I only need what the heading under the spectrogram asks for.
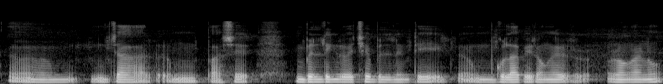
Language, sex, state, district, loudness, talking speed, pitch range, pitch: Bengali, male, Tripura, West Tripura, -18 LUFS, 80 wpm, 110-115 Hz, 115 Hz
